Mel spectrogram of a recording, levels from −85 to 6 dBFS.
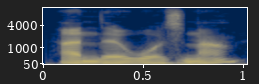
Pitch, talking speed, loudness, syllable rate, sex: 100 Hz, 235 wpm, -19 LUFS, 5.8 syllables/s, male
